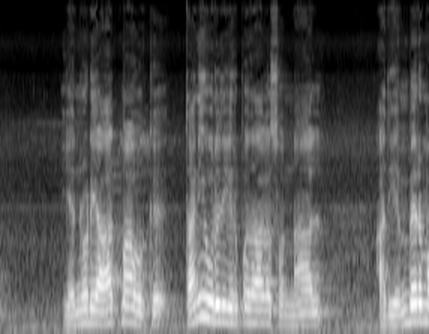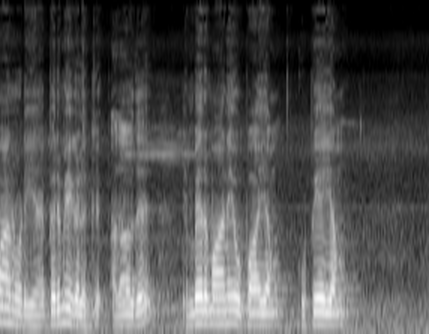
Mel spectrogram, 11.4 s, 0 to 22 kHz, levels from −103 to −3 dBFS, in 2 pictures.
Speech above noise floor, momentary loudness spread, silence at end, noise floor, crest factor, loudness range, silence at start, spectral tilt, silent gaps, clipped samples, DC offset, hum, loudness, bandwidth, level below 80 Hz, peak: 33 dB; 15 LU; 1.05 s; -50 dBFS; 16 dB; 2 LU; 0.85 s; -7.5 dB/octave; none; under 0.1%; under 0.1%; none; -17 LUFS; 9.2 kHz; -52 dBFS; 0 dBFS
